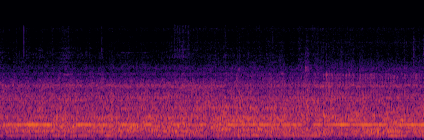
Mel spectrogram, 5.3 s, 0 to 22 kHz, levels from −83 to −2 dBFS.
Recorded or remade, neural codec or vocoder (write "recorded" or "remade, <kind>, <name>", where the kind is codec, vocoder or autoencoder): recorded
